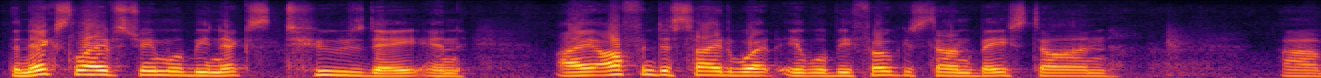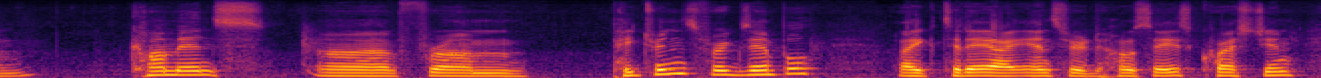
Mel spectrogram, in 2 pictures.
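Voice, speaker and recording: A man's voice: fairly high pitch, darkish tone. A man casually answering viewer questions on a live stream, chatty and easygoing, with plenty of fillers and restarts, filming indoors by a terrarium. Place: indoors beside a frog terrarium.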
